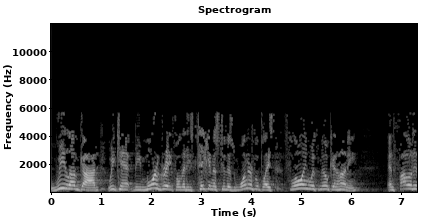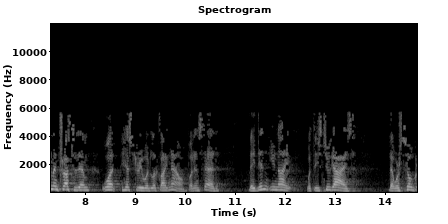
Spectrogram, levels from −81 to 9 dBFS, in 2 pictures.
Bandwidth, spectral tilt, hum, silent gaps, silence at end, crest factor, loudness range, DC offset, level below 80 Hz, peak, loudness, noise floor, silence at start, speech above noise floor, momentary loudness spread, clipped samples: 6 kHz; -8.5 dB/octave; none; none; 0 s; 22 dB; 8 LU; under 0.1%; -68 dBFS; -4 dBFS; -25 LUFS; -61 dBFS; 0 s; 36 dB; 14 LU; under 0.1%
